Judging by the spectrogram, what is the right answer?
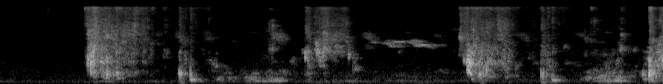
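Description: Water splashing in irregular spurts from a hand-turned Wirtz spiral water pump, delivering water in gushes with short gaps between them. The strongest gushes come about a second in and again near five seconds.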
